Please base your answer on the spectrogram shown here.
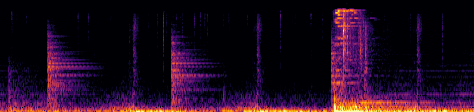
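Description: Hammering a sword blade at a forge in the video game Bladesong: a few loud, ringing impacts spaced about a second apart over a steady rumbling background, the last strike heaviest.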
